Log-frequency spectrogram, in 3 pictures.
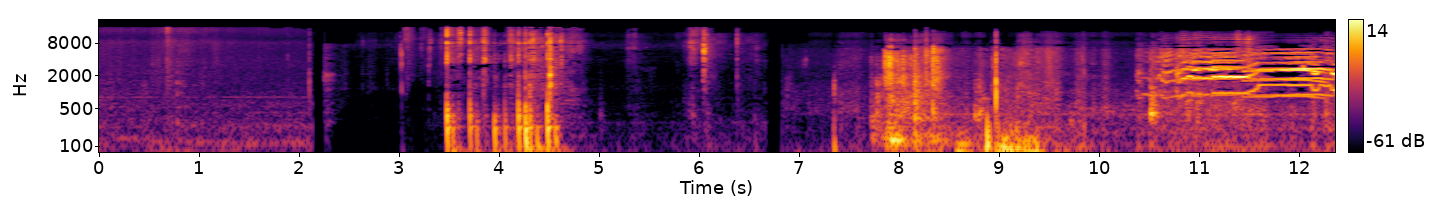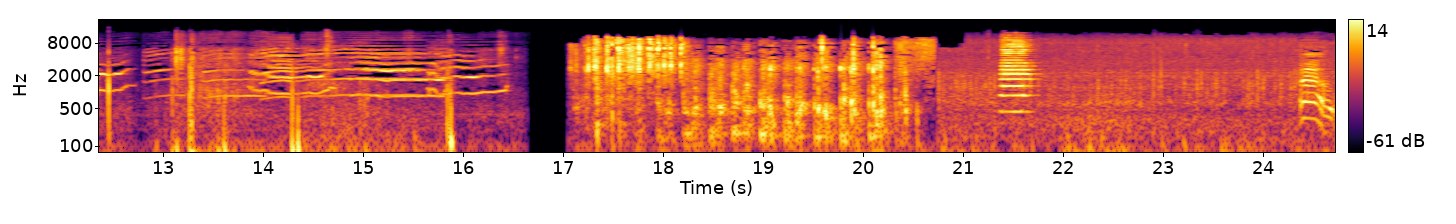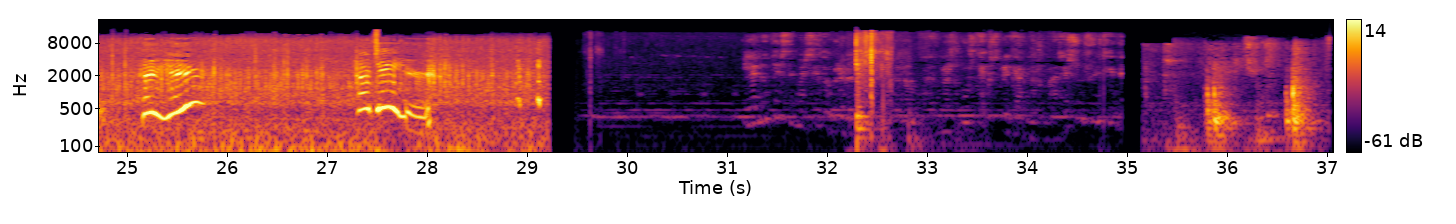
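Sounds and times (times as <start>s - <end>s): cats meowing: 10.4s - 16.7s
knocks and thumps: 17.2s - 20.7s.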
